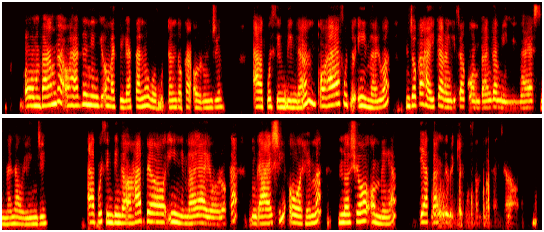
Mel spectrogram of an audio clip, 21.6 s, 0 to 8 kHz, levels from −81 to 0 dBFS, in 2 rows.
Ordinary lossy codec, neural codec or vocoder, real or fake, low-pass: AAC, 48 kbps; codec, 16 kHz, 2 kbps, FreqCodec, smaller model; fake; 7.2 kHz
